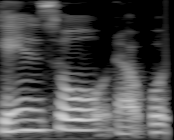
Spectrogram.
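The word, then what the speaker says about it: 幻想: 자, 반드시 표기 문제로서 들어올 수도 있다는 거 의식하시고 환상은 환을 아로 발음하지 않고 겐소라고 읽겠습니다.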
